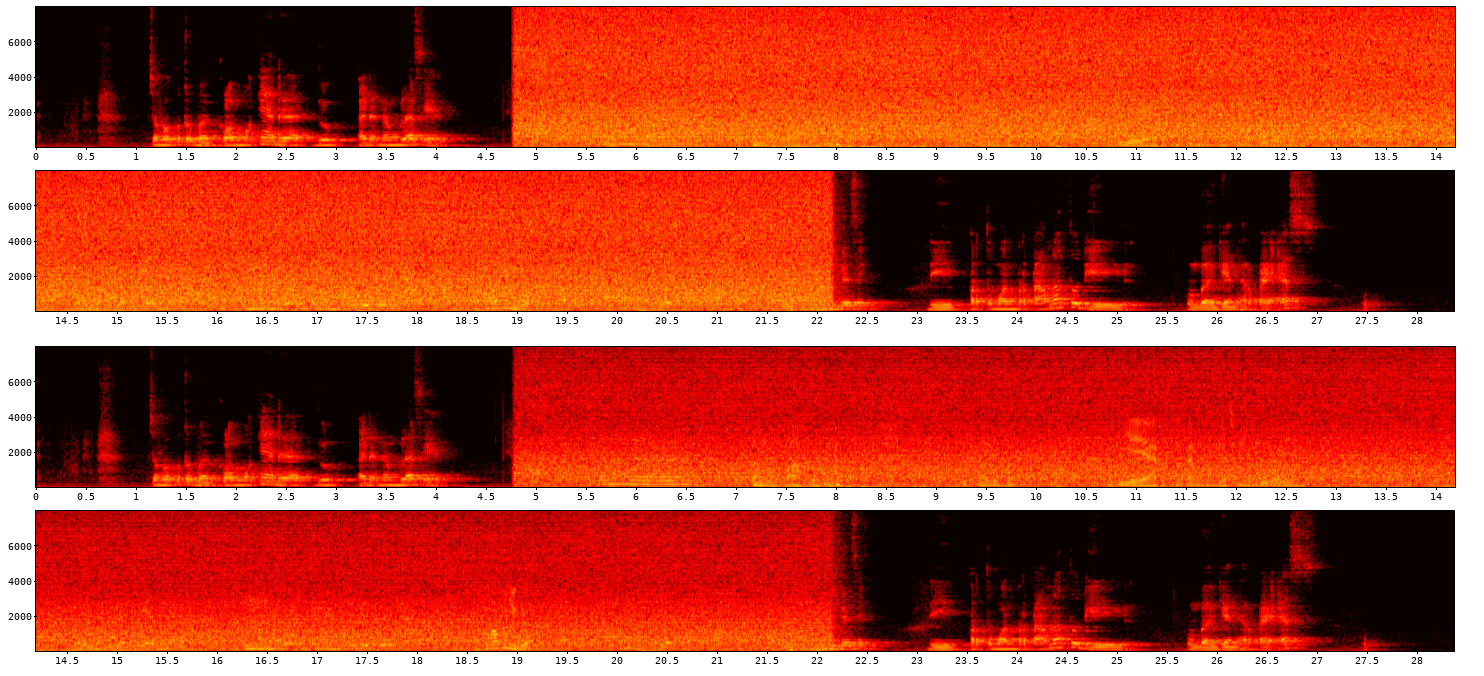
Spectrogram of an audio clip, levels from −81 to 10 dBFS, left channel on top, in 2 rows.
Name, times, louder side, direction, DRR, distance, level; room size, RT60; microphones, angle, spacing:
voice 1, 0.3-0.8 5.6-6.7 7.1-9.8 10.1-12.8 16.1-16.6 18.7-19.3 20.1-20.3 23.0-23.1, right 2 dB, 25° right, 0.5 m, -30 dB
voice 2, 1.1-4.1 13.8-14.3 14.5-15.8 16.4-17.9 20.4-20.7 21.6-22.6 23.1-25.2 25.7-27.0 27.4-27.5, left 1 dB, 10° left, 2.3 m, -29 dB
sound 1, 4.8-22.2, left 6 dB, 70° left, 0.7 m, -21 dB
21.5 x 16.5 x 3.6 m
head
